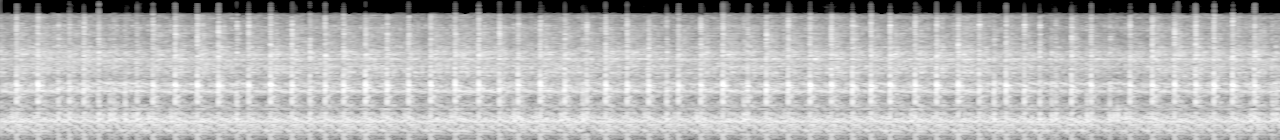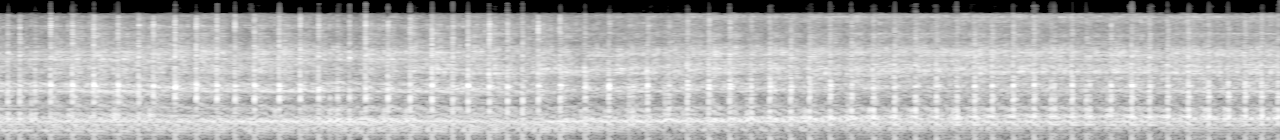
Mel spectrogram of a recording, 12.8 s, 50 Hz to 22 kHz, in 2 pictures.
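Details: Stihl 193T climbing saw with muffler mod, about 8–9° timing advance, limiters removed, 93 non-ethanol fuel, restarted warm after 5 minutes off: crisp steady high-speed buzz dipping slightly and recovering, no stumbling or surging.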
